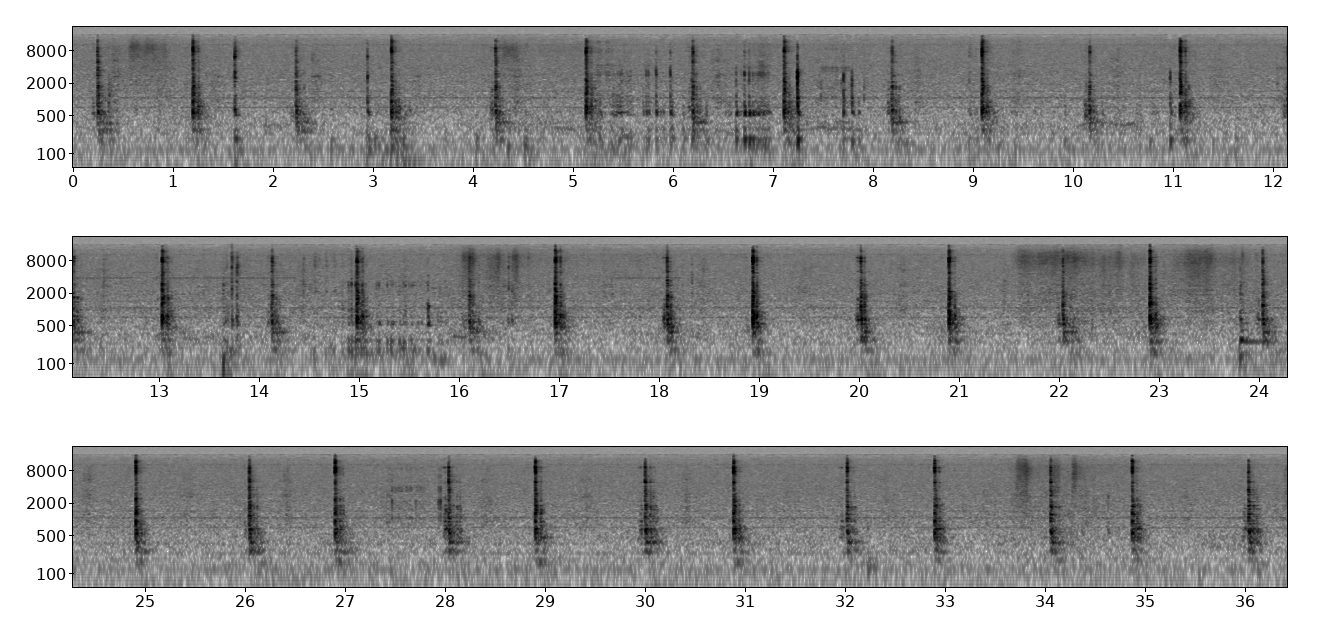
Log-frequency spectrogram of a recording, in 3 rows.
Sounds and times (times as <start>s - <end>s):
Tick-tock: 1.2s - 3.6s, 4.2s - 11.3s, 12.0s - 15.2s, 18.0s - 19.2s, 19.9s - 21.2s, 22.9s - 23.1s, 23.8s - 31.2s, 31.9s - 33.2s, 34.0s - 36.4s
Tick: 13.0s - 14.3s, 18.0s - 19.1s, 26.9s - 27.1s, 28.9s - 29.1s, 29.9s - 30.2s, 30.8s - 31.0s, 32.0s - 32.2s, 34.8s - 35.0s, 36.0s - 36.2s.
